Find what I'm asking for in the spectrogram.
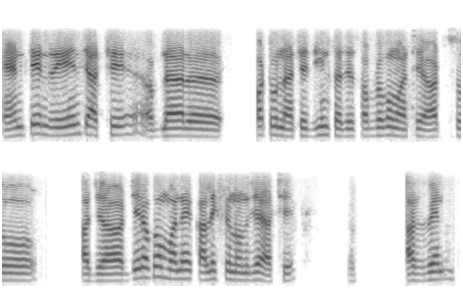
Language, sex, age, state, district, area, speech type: Bengali, male, 18-30, West Bengal, Murshidabad, urban, conversation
